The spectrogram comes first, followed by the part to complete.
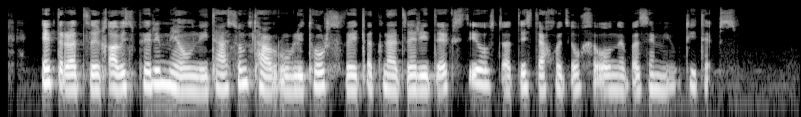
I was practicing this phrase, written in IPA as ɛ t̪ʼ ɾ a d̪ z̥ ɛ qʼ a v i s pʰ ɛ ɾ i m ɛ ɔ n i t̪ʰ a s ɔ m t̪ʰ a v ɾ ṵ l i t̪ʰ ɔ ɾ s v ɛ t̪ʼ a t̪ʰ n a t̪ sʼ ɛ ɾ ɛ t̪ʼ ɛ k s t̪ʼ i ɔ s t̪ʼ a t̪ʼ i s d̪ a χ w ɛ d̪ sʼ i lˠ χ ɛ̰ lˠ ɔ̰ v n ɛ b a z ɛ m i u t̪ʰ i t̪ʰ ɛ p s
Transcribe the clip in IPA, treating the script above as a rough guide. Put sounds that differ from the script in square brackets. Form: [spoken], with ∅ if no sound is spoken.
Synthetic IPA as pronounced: ɛ t̪ʼ ɾ a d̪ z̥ ɛ qʼ a v i s pʰ ɛ ɾ i m ɛ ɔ n i t̪ʰ a s ɔ m t̪ʰ a v ɾ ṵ l i t̪ʰ ɔ ɾ s v ɛ t̪ʼ a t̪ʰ n a t̪ sʼ ɛ ɾ [i] t̪ʼ ɛ k s t̪ʼ i ɔ s t̪ʼ a t̪ʼ i s d̪ a χ w ɛ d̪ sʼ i lˠ χ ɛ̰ lˠ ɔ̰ v n ɛ b a z ɛ m i u t̪ʰ i t̪ʰ ɛ p s

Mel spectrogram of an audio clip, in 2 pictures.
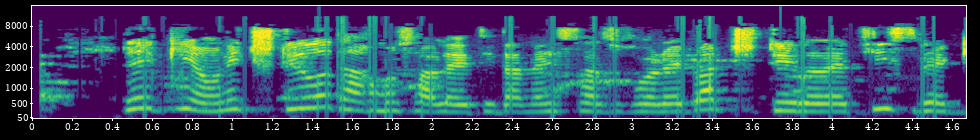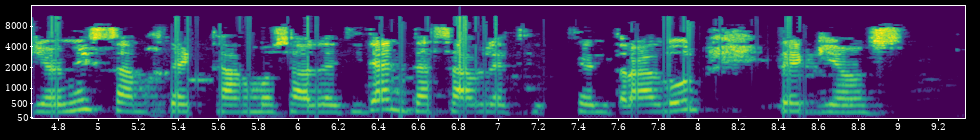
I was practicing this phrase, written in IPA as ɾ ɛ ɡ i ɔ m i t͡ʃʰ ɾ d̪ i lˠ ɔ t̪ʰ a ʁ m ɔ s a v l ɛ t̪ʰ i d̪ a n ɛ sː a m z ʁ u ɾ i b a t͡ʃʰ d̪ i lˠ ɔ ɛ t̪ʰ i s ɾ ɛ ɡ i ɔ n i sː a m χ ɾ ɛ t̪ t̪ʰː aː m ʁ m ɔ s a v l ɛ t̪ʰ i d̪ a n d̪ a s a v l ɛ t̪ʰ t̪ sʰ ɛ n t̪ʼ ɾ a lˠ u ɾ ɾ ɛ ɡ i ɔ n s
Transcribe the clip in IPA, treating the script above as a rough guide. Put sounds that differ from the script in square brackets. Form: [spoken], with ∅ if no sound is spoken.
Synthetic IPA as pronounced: ɾ ɛ ɡ i ɔ [n] i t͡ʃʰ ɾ d̪ i lˠ ɔ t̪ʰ a ʁ m ɔ s a v l ɛ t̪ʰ i d̪ a n ɛ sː a [∅] z ʁ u ɾ [ɛ] b a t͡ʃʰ d̪ i lˠ ɔ ɛ t̪ʰ i s ɾ ɛ ɡ i ɔ n i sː a m χ ɾ ɛ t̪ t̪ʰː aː [∅] ʁ m ɔ s a v l ɛ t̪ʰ i d̪ a n d̪ a s a v l ɛ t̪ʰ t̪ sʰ ɛ n t̪ʼ ɾ a lˠ u ɾ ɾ ɛ ɡ i ɔ n s

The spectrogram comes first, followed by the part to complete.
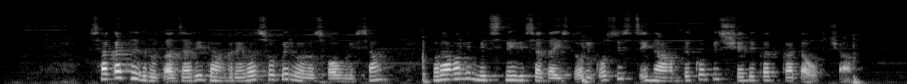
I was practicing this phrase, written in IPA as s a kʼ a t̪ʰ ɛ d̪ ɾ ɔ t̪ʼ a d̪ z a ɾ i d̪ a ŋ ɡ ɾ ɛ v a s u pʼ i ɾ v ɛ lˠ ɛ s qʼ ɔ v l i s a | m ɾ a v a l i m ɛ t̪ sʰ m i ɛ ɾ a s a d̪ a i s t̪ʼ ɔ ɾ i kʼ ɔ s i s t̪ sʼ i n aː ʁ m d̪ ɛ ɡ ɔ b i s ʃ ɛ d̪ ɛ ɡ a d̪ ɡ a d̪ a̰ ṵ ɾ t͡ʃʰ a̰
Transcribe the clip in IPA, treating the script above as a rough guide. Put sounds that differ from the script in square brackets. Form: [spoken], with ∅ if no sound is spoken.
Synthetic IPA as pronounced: s a kʼ a t̪ʰ ɛ d̪ ɾ ɔ t̪ʼ a d̪ z a ɾ i d̪ a ŋ ɡ ɾ ɛ v a s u pʼ i ɾ v ɛ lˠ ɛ s qʼ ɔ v l i s a | m ɾ a v a l i m ɛ t̪ sʰ [n] i ɛ ɾ [i] s a d̪ a i s t̪ʼ ɔ ɾ i kʼ ɔ s i s t̪ sʼ i n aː ʁ m d̪ ɛ ɡ ɔ b i s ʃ ɛ d̪ ɛ ɡ a d̪ ɡ a d̪ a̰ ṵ ɾ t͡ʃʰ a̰

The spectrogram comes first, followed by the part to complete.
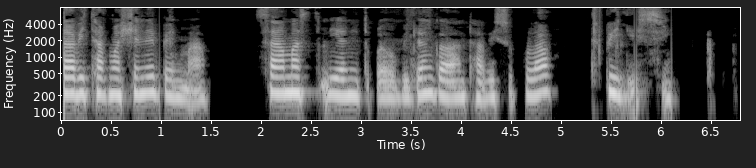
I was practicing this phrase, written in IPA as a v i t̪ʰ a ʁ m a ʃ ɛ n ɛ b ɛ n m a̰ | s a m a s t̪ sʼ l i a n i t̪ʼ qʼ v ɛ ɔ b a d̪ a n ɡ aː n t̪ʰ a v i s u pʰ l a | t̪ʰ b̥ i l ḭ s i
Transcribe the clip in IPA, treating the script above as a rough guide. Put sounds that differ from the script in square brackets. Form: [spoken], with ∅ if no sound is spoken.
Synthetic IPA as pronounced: a v i t̪ʰ a ʁ m a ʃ ɛ n ɛ b ɛ n m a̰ | s a m a s t̪ sʼ l i a n i t̪ʼ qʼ [w] ɛ ɔ b [i] d̪ a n ɡ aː n t̪ʰ a v i s u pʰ l a | t̪ʰ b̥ i l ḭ s i

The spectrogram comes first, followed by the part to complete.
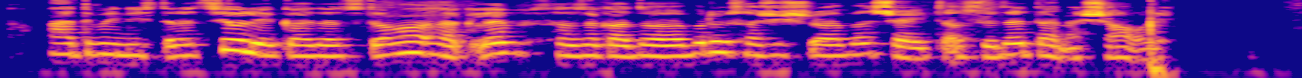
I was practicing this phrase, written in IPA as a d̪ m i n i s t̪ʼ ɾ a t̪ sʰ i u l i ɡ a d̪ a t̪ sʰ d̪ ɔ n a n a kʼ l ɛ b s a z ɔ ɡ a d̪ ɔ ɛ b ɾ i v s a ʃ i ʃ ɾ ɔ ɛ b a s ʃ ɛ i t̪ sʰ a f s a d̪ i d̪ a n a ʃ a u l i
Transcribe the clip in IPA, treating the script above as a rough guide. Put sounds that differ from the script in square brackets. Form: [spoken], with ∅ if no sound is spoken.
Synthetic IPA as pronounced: a d̪ m i n i s t̪ʼ ɾ a t̪ sʰ i u l i ɡ a d̪ a t̪ sʰ d̪ ɔ [m] a n a kʼ l ɛ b s a z ɔ ɡ a d̪ ɔ ɛ b ɾ i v s a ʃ i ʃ ɾ ɔ ɛ b a s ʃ ɛ i t̪ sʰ a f s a d̪ [a] d̪ a n a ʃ a u l i

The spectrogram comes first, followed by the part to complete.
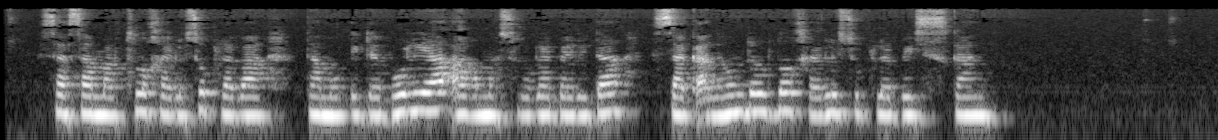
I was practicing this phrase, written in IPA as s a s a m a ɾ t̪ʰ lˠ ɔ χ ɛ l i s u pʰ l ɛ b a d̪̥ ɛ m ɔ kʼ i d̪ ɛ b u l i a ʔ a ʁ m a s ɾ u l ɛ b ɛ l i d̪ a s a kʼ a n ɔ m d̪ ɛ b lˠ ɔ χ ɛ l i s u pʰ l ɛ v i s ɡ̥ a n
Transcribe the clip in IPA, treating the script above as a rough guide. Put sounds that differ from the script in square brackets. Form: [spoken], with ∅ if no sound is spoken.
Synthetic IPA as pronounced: s a s a m a ɾ t̪ʰ lˠ ɔ χ ɛ l i s u pʰ l ɛ b a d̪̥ [a] m ɔ kʼ i d̪ ɛ b u l i a ʔ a ʁ m a s ɾ u l ɛ b ɛ l i d̪ a s a kʼ a n ɔ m d̪ ɛ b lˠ ɔ χ ɛ l i s u pʰ l ɛ [b] i s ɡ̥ a n

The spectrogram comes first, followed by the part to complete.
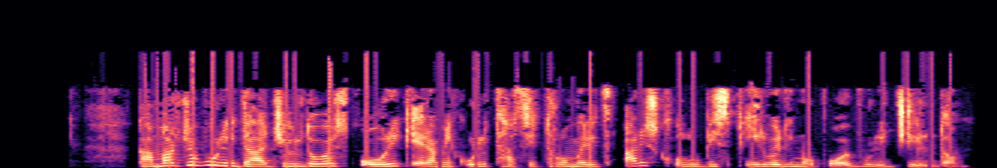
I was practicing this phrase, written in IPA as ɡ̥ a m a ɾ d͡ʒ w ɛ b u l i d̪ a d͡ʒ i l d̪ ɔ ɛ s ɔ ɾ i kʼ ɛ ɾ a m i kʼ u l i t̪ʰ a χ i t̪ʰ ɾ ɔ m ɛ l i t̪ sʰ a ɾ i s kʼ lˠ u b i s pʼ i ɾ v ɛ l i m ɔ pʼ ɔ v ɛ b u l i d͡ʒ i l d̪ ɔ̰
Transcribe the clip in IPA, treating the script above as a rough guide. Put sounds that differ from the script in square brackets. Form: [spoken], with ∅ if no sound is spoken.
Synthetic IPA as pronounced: ɡ̥ a m a ɾ d͡ʒ w ɛ b u l i d̪ a d͡ʒ i l d̪ ɔ ɛ s ɔ ɾ i kʼ ɛ ɾ a m i kʼ u l i t̪ʰ a [s] i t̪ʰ ɾ ɔ m ɛ l i t̪ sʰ a ɾ i s kʼ lˠ u b i s pʼ i ɾ v ɛ l i m ɔ pʼ ɔ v ɛ b u l i d͡ʒ i l d̪ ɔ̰

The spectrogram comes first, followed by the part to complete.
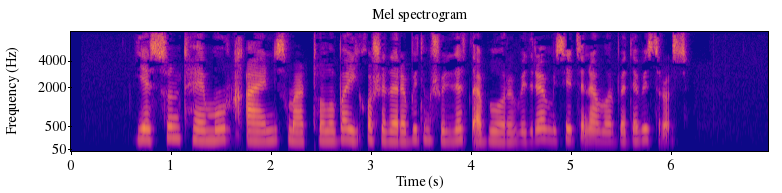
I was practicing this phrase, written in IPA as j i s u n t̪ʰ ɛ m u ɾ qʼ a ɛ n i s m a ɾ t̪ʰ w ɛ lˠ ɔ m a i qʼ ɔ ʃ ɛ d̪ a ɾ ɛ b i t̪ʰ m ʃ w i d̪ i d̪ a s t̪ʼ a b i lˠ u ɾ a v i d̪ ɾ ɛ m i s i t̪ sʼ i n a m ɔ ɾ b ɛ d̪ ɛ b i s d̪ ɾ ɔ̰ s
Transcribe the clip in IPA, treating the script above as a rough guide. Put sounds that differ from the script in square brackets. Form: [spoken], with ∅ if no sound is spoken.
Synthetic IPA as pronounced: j [ɛ] s u n t̪ʰ ɛ m u ɾ qʼ a ɛ n i s m a ɾ t̪ʰ w ɛ lˠ ɔ [b] a i qʼ ɔ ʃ ɛ d̪ a ɾ ɛ b i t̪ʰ m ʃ w i d̪ i d̪ a s t̪ʼ a b i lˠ u ɾ [i] v i d̪ ɾ ɛ m i s i t̪ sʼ i n a m ɔ ɾ b ɛ d̪ ɛ b i s d̪ ɾ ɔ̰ s

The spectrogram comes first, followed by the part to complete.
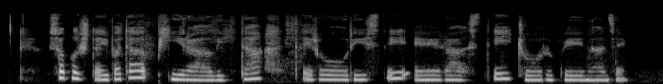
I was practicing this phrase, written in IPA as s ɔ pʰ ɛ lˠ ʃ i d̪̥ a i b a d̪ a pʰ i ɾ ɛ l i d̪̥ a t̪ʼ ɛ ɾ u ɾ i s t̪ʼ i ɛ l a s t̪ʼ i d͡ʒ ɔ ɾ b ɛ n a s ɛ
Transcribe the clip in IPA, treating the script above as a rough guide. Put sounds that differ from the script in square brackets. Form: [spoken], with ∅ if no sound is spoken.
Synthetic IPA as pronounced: s ɔ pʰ ɛ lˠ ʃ i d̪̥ a i b a d̪ a pʰ i ɾ [a] l i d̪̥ a t̪ʼ ɛ ɾ [ɔ] ɾ i s t̪ʼ i ɛ [ɾ] a s t̪ʼ i d͡ʒ ɔ ɾ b ɛ n a [z] ɛ

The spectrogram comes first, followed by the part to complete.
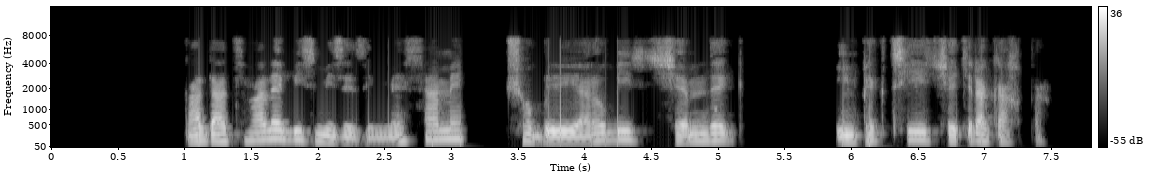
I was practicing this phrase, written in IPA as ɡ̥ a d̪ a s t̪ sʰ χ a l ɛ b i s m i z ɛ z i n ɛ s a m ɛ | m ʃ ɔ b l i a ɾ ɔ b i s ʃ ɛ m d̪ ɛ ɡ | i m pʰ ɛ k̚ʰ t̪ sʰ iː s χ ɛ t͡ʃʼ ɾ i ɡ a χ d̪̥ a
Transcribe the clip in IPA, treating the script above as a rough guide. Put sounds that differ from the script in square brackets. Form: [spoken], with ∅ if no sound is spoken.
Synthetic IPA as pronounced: ɡ̥ a d̪ a [∅] t̪ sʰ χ a l ɛ b i s m i z ɛ z i [m] ɛ s a m ɛ | m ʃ ɔ b l i a ɾ ɔ b i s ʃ ɛ m d̪ ɛ ɡ | i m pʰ ɛ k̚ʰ t̪ sʰ iː s [ʃ] ɛ t͡ʃʼ ɾ [a] ɡ a χ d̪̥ a

